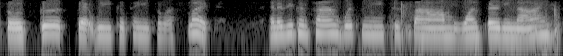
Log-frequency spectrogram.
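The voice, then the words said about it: Out of breath, amped-up speech. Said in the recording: “I don't know why I'm like this out of breath. I'm getting, y'all know I get too amped up and too hyped.”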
